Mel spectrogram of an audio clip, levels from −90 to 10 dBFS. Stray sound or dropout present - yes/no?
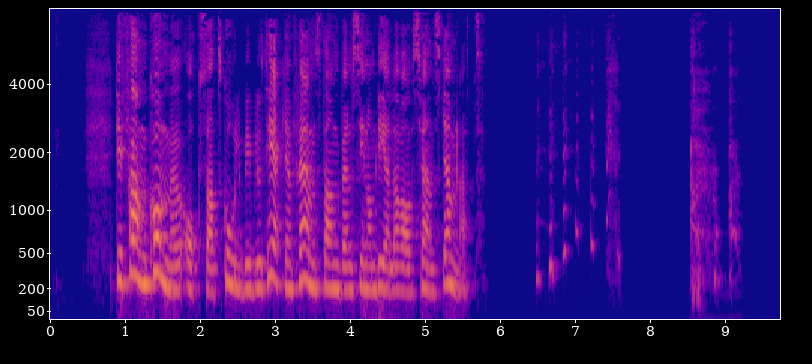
yes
